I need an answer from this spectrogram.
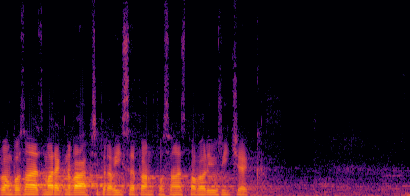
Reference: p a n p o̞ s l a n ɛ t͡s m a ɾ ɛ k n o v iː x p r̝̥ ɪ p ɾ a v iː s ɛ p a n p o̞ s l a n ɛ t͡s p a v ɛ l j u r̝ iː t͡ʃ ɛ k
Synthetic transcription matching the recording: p a n p o̞ s l a n ɛ t͡s m a ɾ ɛ k n o v aː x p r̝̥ ɪ p ɾ a v iː s ɛ p a n p o̞ s l a n ɛ t͡s p a v ɛ l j u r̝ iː t͡ʃ ɛ k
